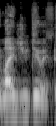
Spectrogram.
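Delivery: ordinary delivery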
